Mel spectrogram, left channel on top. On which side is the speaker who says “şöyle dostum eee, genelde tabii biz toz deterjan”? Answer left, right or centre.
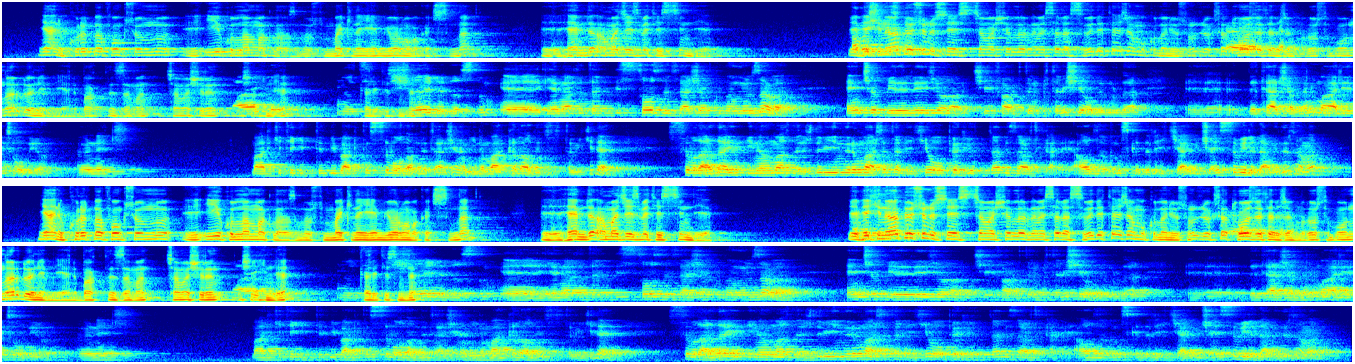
Left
